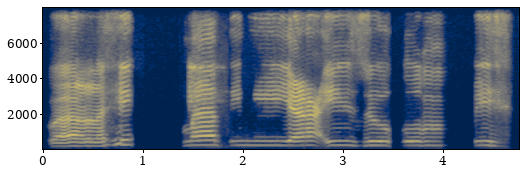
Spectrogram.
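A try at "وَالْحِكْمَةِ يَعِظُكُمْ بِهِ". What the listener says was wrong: wal hik ada hamis ya kaf sukunya kemudian ti jangan dipanjangkan cukup satu harokat saja wal hikmati ya'idhukum bih wal hik alirkan nafasnya sedikit wal hikmati wal hik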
